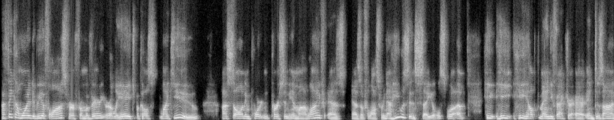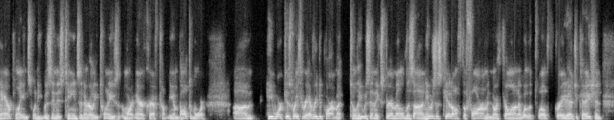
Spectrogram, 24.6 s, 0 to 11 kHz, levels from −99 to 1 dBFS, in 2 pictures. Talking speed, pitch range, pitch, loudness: 215 wpm, 140-170 Hz, 150 Hz, -13 LUFS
